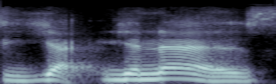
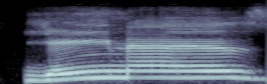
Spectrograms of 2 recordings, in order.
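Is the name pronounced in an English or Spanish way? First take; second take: Spanish; English. First: The name is pronounced with Spanish sounds. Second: The name is pronounced with English sounds. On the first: The speaker calls it right. "literally don't say it this way, but it's Yanez" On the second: The speaker calls it wrong. "when people anglicize my name"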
